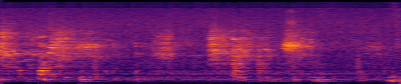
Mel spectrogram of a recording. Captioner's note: laughter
